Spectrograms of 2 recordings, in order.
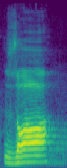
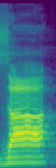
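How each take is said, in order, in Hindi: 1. अक्षर भारी है और स्वर गोल है। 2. अक्षर में खुला स्वर है और सख्त व्यंजन है। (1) "जा को पुर करेंगे तो क्या बनेगा, जौ। वो जौ नहीं होगा" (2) "दांत को थोड़ा सा पीस कर निकालेंगे, ये सख्ती का मतलब है"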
